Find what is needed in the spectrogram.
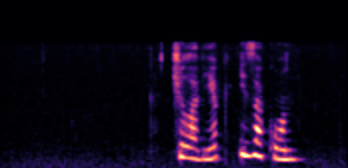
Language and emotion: Russian, neutral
